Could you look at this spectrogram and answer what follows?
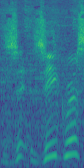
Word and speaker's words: Zegras: Zegras, is that how you pronounce Trevor it? Zegras, Trevor yeah. Zegras.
